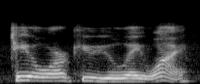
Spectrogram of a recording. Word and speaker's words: Torquay: down there at a little little community called torquay t-o-r-q-u-a-y but they pronounced the torquay so he says this song reminds me of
